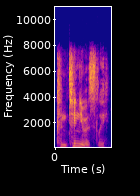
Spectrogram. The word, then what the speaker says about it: continuously: the word okay um the stress is right here continuous okay we're going to say k instead of con okay K continuously continuously there you go that's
